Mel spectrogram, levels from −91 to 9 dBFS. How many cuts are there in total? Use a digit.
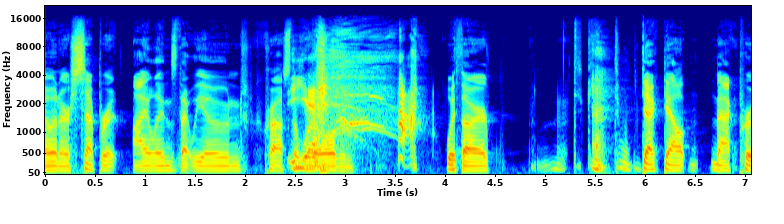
0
